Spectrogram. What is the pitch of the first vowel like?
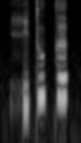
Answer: low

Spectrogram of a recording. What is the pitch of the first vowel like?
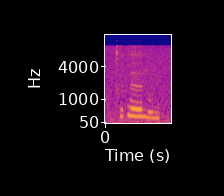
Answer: rising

